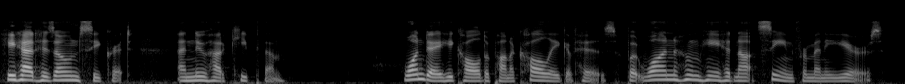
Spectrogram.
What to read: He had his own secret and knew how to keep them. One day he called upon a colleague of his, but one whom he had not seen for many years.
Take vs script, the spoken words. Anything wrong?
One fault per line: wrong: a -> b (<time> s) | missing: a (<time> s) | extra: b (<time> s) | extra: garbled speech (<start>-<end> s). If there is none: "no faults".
no faults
